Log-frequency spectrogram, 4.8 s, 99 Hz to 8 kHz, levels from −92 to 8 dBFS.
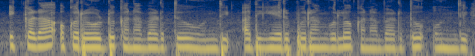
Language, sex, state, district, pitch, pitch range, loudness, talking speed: Telugu, female, Telangana, Mahabubabad, 195 Hz, 185-205 Hz, -17 LUFS, 125 wpm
